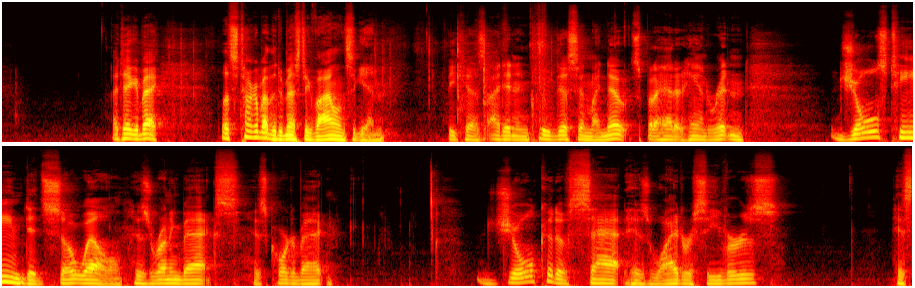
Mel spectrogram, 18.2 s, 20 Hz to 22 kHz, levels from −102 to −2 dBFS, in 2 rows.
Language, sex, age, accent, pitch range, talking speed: English, male, 40-59, American, 90-110 Hz, 140 wpm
